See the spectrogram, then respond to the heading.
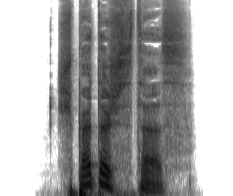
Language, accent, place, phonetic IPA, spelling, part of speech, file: German, Germany, Berlin, [ˈʃpœtɪʃstəs], spöttischstes, adjective, De-spöttischstes.ogg
- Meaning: strong/mixed nominative/accusative neuter singular superlative degree of spöttisch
